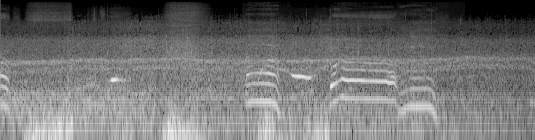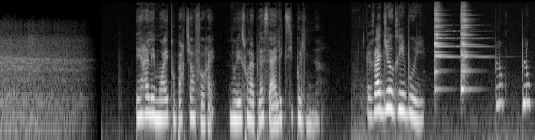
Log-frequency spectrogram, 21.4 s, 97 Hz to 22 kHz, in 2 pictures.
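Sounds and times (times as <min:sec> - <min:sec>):
gusty storm wind buffeting the microphone: 0:00.2 - 0:09.7
speech: 0:13.5 - 0:17.2, 0:18.0 - 0:19.2, 0:20.6 - 0:21.3.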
